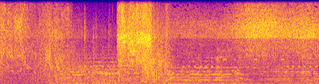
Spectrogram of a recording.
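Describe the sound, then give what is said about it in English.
Loud, sustained sci-fi crash and crackling roar as a plasma burst surges along a tachyon beam into a starship's main power system, blowing out relays, with a sharp blast about a second in. “It sent a plasma burst along the tachyon beam into our main power system. We've got EPS relays burnt out all over the ship.”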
